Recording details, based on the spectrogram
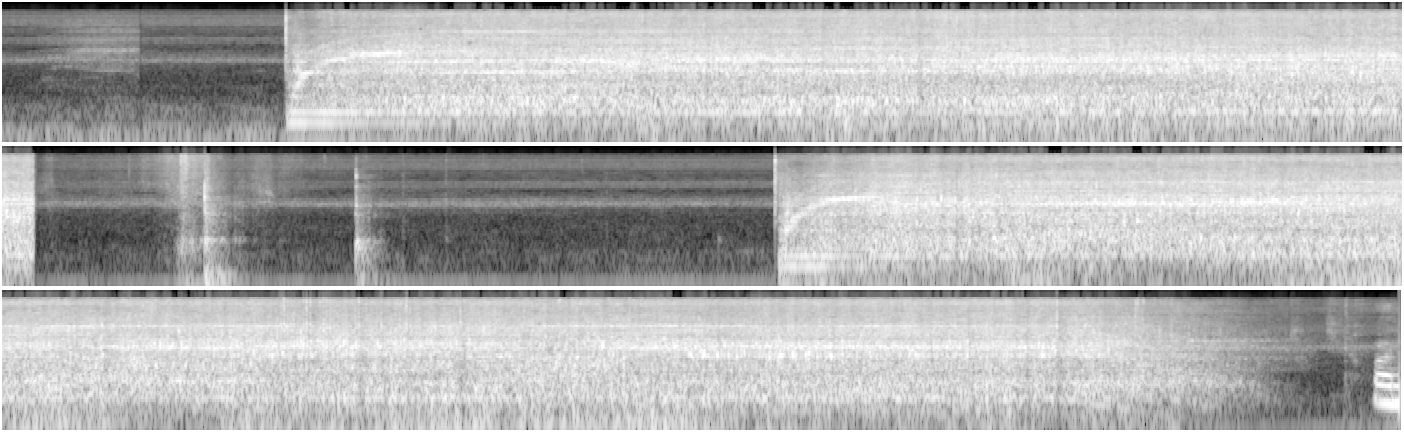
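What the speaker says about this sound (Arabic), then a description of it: "بعد كده نشغل المضرب اليدوي" An electric hand mixer whirs loudly and steadily while beating a kunafa mixture, stops for a few seconds with a couple of knocks, then starts again and runs before winding down.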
